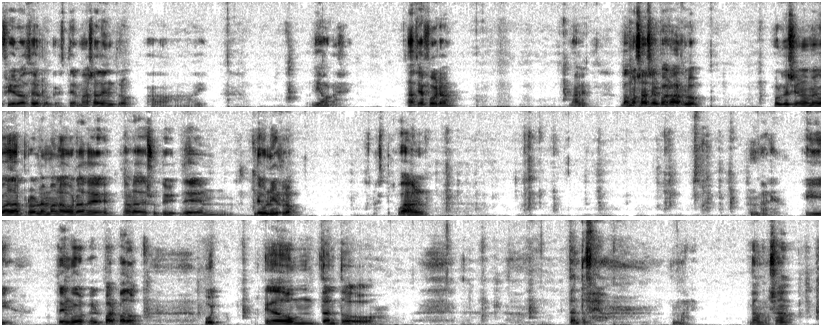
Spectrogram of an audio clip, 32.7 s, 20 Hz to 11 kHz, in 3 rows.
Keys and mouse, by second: 3.1 click, 3.8 alt+e, 6.5 click, 6.7-7.8 middle drag, 7.8 right click, 8.4 l, 10.0 Tab, 10.5 right click, 11.6-15.0 middle drag, 14.2 z, 15.0 right click, 15.6 z, 16.8 Tab, 17.2 a, 17.8 shift+n, 18.2 Tab, 18.5 right click, 18.8 Tab, 19.7 a, 20.2 shift+n, 20.6 Tab, 21.2-27.4 middle drag, 23.6 alt+q, 27.4 right click, 28.1 Tab, 28.6-30.1 ctrl+middle drag, 29.6 f, 30.1 click, 30.9-32.7 drag, 32.6 ctrl+z.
